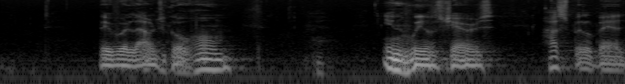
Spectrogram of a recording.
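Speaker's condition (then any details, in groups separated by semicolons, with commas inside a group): ALS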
